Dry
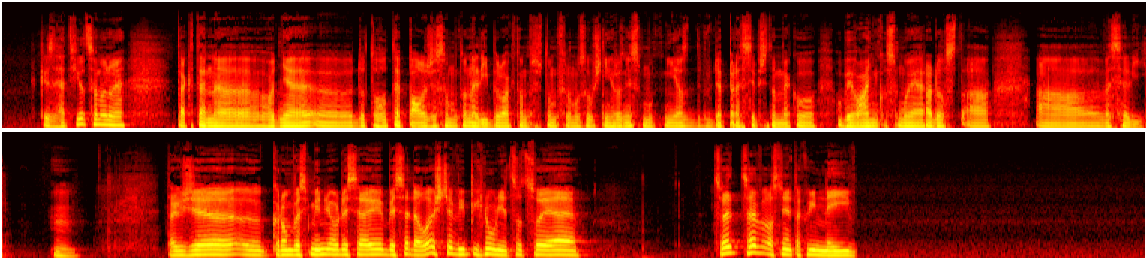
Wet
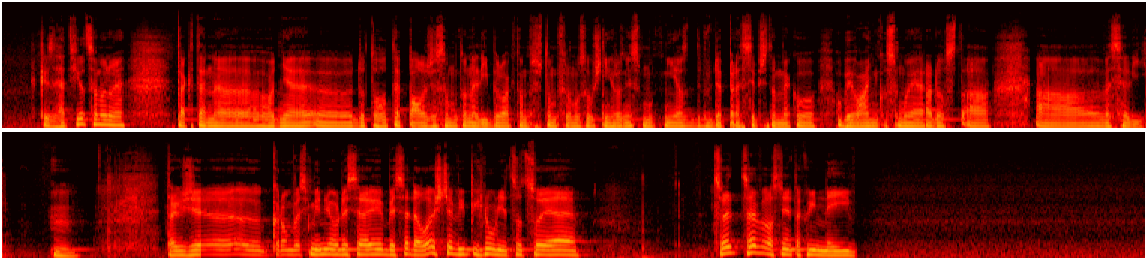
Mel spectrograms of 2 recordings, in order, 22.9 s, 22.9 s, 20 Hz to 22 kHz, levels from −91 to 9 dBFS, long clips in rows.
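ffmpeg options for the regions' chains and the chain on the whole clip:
-filter_complex "[0:a]asettb=1/sr,asplit=3[s0][s1][s2];[s0]atrim=end=13.414[s3];[s1]atrim=start=13.41:end=14.51,asetpts=PTS-STARTPTS,afade=t=in:d=0.004:c=qsin,afade=t=out:st=1.096:d=0.004:c=qsin,highpass=f=370:p=1,acompressor=threshold=0.0282:ratio=2:attack=3.2:release=140:knee=1:detection=peak[s4];[s2]atrim=start=14.506[s5];[s3][s4]acrossfade=d=0.004:c1=hsin:c2=qsin[s6];[s6][s5]acrossfade=d=0.004:c1=qsin:c2=hsin,bandreject=f=308.5:t=h:w=4,bandreject=f=617:t=h:w=4,acompressor=threshold=0.0126:ratio=2.5"

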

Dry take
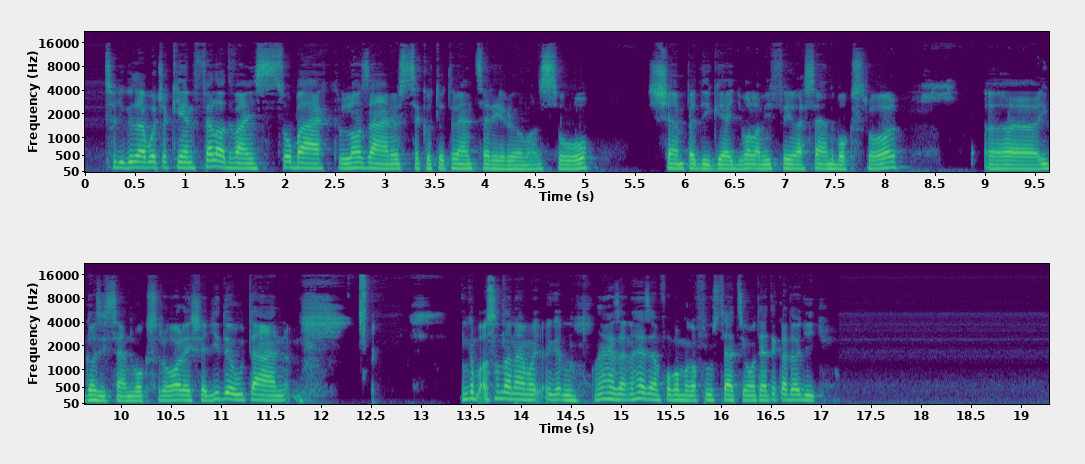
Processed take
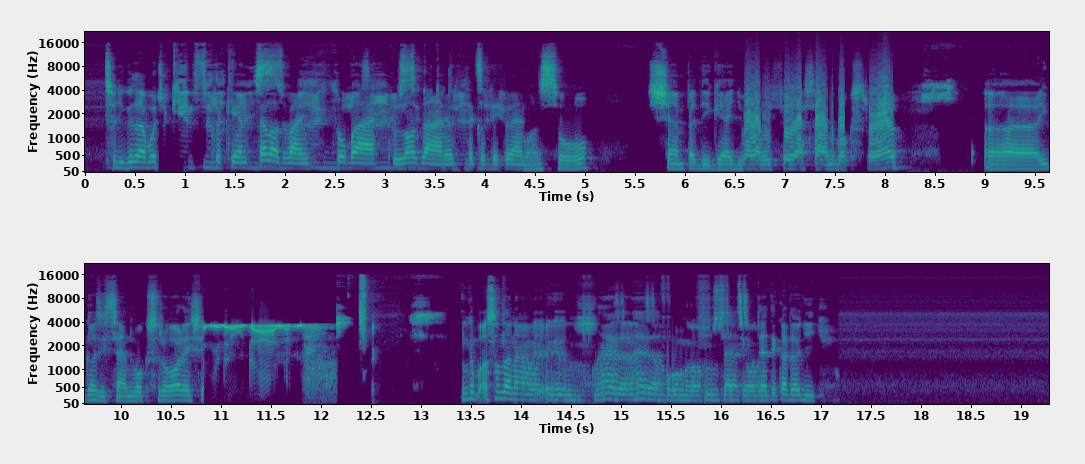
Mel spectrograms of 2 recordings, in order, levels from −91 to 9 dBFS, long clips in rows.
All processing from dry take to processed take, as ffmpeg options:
-filter_complex "[0:a]asettb=1/sr,asplit=3[s0][s1][s2];[s0]atrim=end=0.734[s3];[s1]atrim=start=0.73:end=4.39,asetpts=PTS-STARTPTS,afade=t=in:d=0.004:c=qsin,afade=t=out:st=3.656:d=0.004:c=qsin,equalizer=f=120:t=o:w=0.67:g=-13,acompressor=mode=upward:threshold=0.0316:ratio=2.5:attack=3.2:release=140:knee=2.83:detection=peak,acrossover=split=160|2200[s4][s5][s6];[s4]adelay=260[s7];[s5]adelay=540[s8];[s7][s8][s6]amix=inputs=3:normalize=0,atrim=end_sample=161406[s9];[s2]atrim=start=4.386[s10];[s3][s9]acrossfade=d=0.004:c1=hsin:c2=qsin[s11];[s11][s10]acrossfade=d=0.004:c1=qsin:c2=hsin,asettb=1/sr,asplit=3[s12][s13][s14];[s12]atrim=end=6.584[s15];[s13]atrim=start=6.58:end=8.08,asetpts=PTS-STARTPTS,afade=t=in:d=0.004:c=qsin,afade=t=out:st=1.496:d=0.004:c=qsin,acrossover=split=300 3300:gain=0.178 1 0.0794[s16][s17][s18];[s16][s17][s18]amix=inputs=3:normalize=0,aeval=exprs='0.119*(abs(mod(val(0)/0.119+3,4)-2)-1)':c=same[s19];[s14]atrim=start=8.076[s20];[s15][s19]acrossfade=d=0.004:c1=hsin:c2=qsin[s21];[s21][s20]acrossfade=d=0.004:c1=qsin:c2=hsin,asettb=1/sr,asplit=3[s22][s23][s24];[s22]atrim=end=10.824[s25];[s23]atrim=start=10.82:end=12.16,asetpts=PTS-STARTPTS,afade=t=in:d=0.004:c=qsin,afade=t=out:st=1.336:d=0.004:c=qsin,lowpass=f=3200:t=q:w=0.5098,lowpass=f=3200:t=q:w=0.6013,lowpass=f=3200:t=q:w=0.9,lowpass=f=3200:t=q:w=2.563,afreqshift=-3800,acompressor=threshold=0.0562:ratio=12:attack=3.2:release=140:knee=1:detection=peak[s26];[s24]atrim=start=12.156[s27];[s25][s26]acrossfade=d=0.004:c1=hsin:c2=qsin[s28];[s28][s27]acrossfade=d=0.004:c1=qsin:c2=hsin,asettb=1/sr,asplit=3[s29][s30][s31];[s29]atrim=end=13.964[s32];[s30]atrim=start=13.96:end=16.41,asetpts=PTS-STARTPTS,afade=t=in:d=0.004:c=qsin,afade=t=out:st=2.446:d=0.004:c=qsin,acompressor=threshold=0.0631:ratio=3:attack=3.2:release=140:knee=1:detection=peak,asplit=2[s33][s34];[s34]adelay=50,volume=0.708[s35];[s33][s35]amix=inputs=2:normalize=0,atrim=end_sample=108045[s36];[s31]atrim=start=16.406[s37];[s32][s36]acrossfade=d=0.004:c1=hsin:c2=qsin[s38];[s38][s37]acrossfade=d=0.004:c1=qsin:c2=hsin,acompressor=threshold=0.0562:ratio=3,highpass=f=940:p=1,equalizer=f=4200:w=0.44:g=8,volume=0.708"

